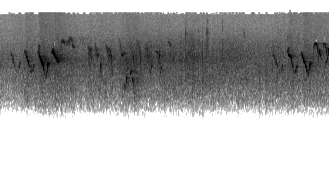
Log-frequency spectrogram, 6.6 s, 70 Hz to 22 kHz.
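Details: Chestnut bunting subsong recorded on Tsushima about 18 years ago: a soft, rambling jumble of high, thin twitters and slurred notes in two bursts, separated by a few quieter seconds.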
